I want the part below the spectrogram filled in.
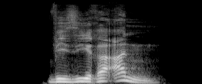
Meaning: inflection of anvisieren: 1. first-person singular present 2. first/third-person singular subjunctive I 3. singular imperative
- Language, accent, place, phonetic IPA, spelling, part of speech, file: German, Germany, Berlin, [viˌziːʁə ˈan], visiere an, verb, De-visiere an.ogg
